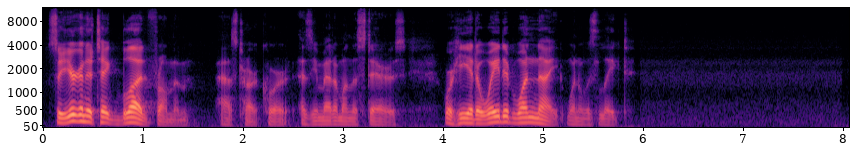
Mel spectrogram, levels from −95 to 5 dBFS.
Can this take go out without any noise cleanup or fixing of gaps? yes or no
yes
